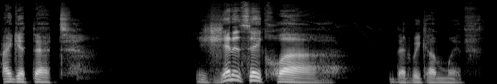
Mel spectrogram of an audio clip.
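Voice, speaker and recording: A man playing a friendly, mischievous ghost roommate in a casual roleplay audio drama, talking in an excitable, joking, conversational way. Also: lowish voice, slow, no echo, studio quality, full character voice. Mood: playful, excited. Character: friendly male ghost roommate, playful, mischievous, chatty jokester.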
